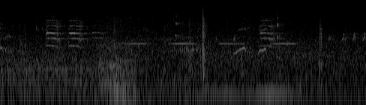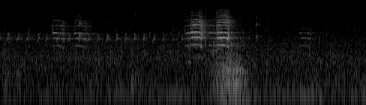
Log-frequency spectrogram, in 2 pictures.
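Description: Birds chirping and calling: scattered high chirps and a thin whistled note, a rapid run of chirps of about six a second in the middle, and a louder, harsher burst of calls about eleven seconds in.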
